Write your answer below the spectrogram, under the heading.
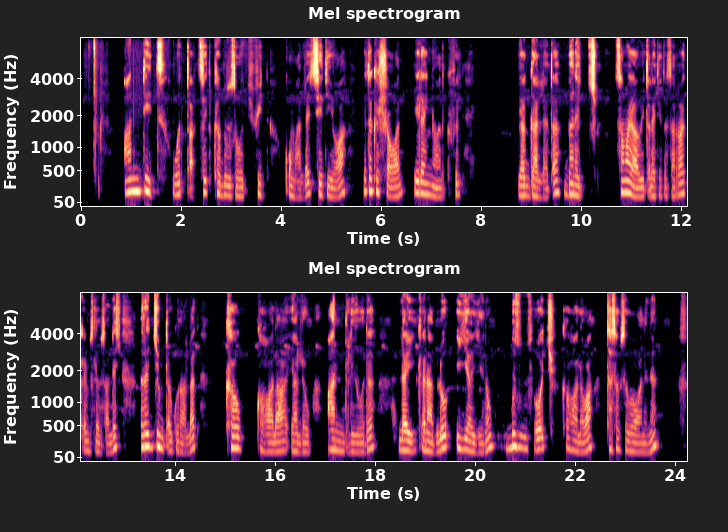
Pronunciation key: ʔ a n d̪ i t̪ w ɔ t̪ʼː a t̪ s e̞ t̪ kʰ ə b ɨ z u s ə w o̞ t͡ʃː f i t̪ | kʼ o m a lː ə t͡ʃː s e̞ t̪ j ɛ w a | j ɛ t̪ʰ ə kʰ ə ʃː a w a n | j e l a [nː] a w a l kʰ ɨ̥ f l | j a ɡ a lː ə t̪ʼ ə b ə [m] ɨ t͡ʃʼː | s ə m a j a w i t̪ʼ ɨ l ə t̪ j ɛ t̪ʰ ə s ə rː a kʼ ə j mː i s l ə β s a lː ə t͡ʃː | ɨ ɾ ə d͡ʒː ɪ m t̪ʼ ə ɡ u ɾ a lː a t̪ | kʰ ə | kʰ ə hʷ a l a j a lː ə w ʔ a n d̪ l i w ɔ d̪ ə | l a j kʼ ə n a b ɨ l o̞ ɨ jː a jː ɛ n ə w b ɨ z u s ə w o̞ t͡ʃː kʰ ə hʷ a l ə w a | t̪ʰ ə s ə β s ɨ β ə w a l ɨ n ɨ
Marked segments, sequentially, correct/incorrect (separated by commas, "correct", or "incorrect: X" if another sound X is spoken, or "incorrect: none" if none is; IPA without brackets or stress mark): incorrect: ɲː, incorrect: n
